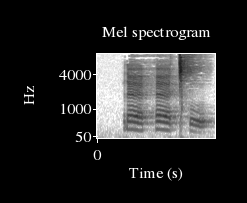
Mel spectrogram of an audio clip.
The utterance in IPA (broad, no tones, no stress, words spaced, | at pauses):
ɾæ hæǀʰo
